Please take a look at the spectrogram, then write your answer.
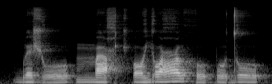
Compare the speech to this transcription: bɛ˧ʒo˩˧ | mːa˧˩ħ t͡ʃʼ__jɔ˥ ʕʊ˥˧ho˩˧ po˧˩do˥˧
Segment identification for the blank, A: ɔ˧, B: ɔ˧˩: A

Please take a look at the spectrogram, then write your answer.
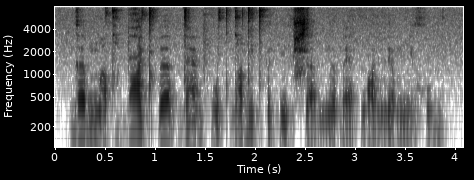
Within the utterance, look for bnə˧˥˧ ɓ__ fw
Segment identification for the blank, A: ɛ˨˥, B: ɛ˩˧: B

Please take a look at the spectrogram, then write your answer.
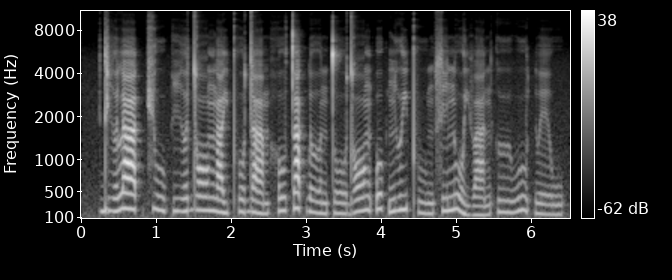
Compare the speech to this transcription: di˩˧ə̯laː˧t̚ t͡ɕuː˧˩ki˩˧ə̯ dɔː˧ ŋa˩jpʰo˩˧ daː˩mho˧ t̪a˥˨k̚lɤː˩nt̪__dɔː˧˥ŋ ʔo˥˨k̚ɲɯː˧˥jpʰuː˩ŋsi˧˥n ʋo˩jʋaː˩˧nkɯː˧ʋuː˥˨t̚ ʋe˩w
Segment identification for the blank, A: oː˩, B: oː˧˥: A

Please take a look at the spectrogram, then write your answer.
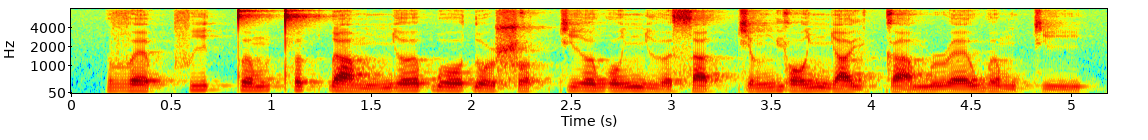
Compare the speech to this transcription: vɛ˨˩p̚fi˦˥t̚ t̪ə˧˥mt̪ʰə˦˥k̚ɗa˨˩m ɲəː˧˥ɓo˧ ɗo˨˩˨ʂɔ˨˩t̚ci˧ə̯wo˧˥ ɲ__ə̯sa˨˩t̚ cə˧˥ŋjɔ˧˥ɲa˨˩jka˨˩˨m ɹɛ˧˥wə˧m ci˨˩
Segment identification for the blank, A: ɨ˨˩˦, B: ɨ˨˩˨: B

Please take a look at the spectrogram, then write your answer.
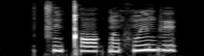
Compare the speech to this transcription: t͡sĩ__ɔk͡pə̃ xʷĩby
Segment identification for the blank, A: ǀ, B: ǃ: B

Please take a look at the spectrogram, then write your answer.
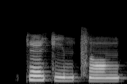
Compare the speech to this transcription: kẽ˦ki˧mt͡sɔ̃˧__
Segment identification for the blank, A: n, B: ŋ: B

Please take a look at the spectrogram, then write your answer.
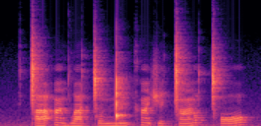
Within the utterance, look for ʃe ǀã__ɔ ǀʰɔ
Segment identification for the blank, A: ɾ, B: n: A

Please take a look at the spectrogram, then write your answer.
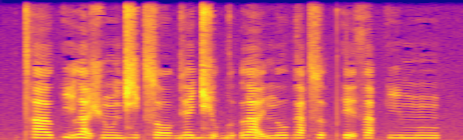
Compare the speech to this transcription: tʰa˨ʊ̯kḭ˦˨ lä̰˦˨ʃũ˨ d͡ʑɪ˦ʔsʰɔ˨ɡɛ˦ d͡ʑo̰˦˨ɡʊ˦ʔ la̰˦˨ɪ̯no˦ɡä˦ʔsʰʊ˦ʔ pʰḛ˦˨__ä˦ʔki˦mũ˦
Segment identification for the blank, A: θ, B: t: A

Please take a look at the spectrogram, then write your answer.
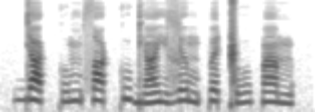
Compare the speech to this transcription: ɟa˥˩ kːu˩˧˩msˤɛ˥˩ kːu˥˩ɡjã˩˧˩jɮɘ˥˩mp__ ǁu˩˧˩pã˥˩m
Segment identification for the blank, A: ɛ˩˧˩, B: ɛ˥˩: B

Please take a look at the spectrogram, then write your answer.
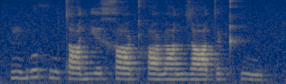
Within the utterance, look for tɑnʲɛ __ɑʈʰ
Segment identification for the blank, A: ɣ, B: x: B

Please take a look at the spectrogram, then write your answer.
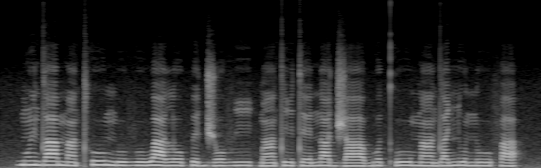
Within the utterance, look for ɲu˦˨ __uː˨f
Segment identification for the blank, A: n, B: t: A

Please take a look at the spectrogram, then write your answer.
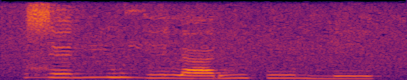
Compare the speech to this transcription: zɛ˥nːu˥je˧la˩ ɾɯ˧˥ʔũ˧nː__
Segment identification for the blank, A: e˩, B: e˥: A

